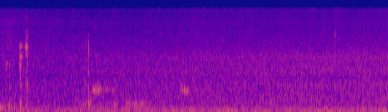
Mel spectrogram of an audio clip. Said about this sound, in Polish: Na zewnątrz jest wiatr.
